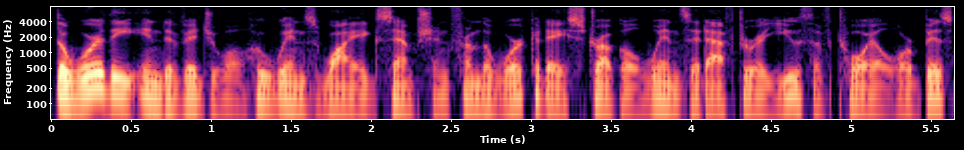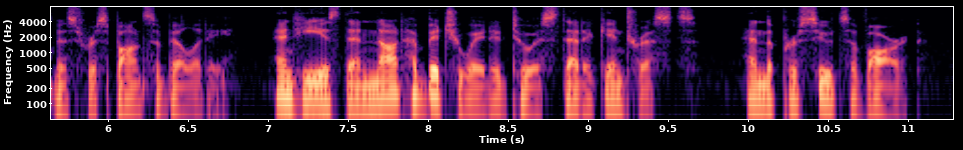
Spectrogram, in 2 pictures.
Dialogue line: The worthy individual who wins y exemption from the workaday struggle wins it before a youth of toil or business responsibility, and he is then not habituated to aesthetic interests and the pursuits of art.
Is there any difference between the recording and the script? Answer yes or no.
yes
